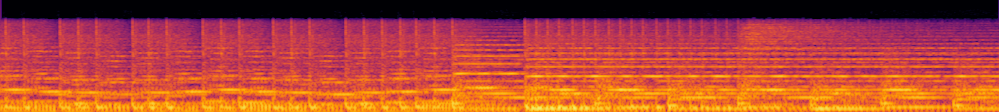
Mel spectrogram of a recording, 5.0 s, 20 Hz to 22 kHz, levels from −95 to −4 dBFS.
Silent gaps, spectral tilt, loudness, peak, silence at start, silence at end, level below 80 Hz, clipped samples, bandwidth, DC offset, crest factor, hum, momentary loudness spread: none; -4.5 dB/octave; -17 LUFS; -2 dBFS; 0 s; 0 s; -32 dBFS; under 0.1%; 12 kHz; under 0.1%; 16 dB; none; 5 LU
